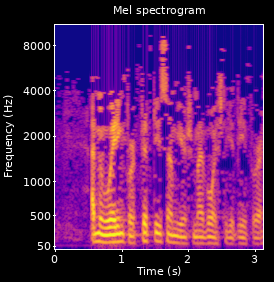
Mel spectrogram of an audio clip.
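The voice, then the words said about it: Deeper, flu-affected voice. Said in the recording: “Have you noticed my voice is deeper? ... And finally got the flu, and now it's deeper.”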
